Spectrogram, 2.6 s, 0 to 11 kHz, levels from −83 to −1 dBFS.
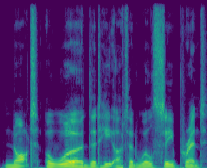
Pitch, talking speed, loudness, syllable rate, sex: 110 Hz, 210 wpm, -18 LUFS, 4.6 syllables/s, male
